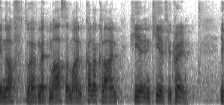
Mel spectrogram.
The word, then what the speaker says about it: Conor Clyne: Today I'm here with Conor Clyne. Do you pronounce it correctly? Yeah, Conor Clyne. Yes. It's almost like a German last name, Clyne.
